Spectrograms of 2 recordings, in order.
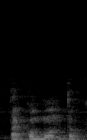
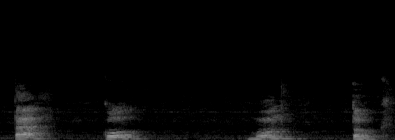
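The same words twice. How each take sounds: First: Said in the usual way. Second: "Taco Montauk" as four beats with pauses; ta, co, mon, tauk, each on its own; slow, separated "Taco Montauk"; syllable by syllable. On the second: Shown as a demonstration. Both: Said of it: "Esa no la he pronunciado".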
